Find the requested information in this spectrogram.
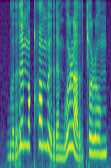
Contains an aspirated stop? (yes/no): yes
